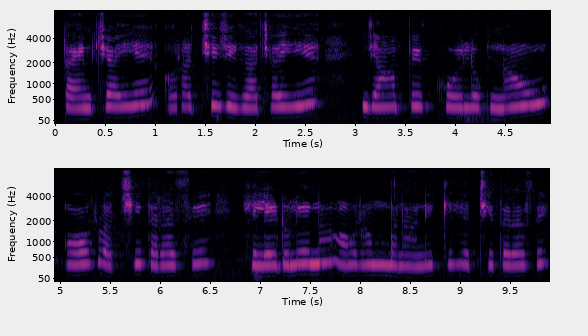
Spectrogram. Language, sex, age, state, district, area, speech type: Hindi, female, 30-45, Uttar Pradesh, Lucknow, rural, spontaneous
